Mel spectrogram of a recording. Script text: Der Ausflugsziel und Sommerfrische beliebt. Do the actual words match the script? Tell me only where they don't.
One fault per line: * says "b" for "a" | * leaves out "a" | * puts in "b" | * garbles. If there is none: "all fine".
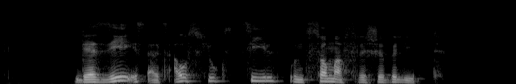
* puts in "See ist als"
